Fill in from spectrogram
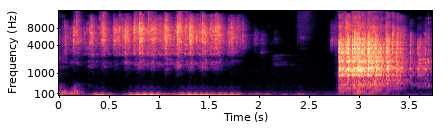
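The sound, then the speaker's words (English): Dice rattle steadily in a cupped hand for about two seconds, go quiet for a moment, then land in a loud, sharp clatter as they are thrown to see the score. No one speaks. “Just roll to see what the score is.”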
